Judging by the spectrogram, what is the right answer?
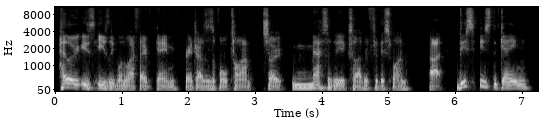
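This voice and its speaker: A man hosting a casual trailer reaction with sweary, laddish, slangy enthusiasm. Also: mid-range voice. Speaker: host, game developer reviewing trailers.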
